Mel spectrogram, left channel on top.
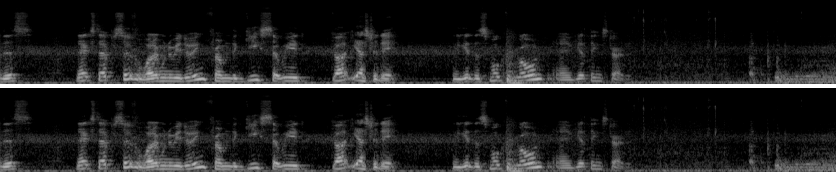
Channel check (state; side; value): identical; both; correlation 1.00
